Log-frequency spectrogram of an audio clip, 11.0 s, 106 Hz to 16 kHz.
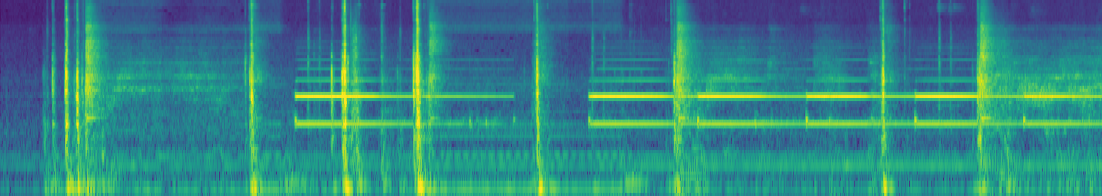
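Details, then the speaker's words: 1999 Pontiac Grand Am with failing starter, after tapping the starter: bursts of slow, strained cranking whir between clunks, engine almost catching but not firing; failing starter. "It wants to. Okay. Almost turned over there, so I'm going to try it a little bit more."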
